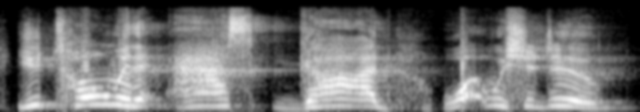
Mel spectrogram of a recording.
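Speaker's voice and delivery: high, loud, slow and insistent; imitating a son pressing his dad; earnest son insisting. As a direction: drive the point home as the impassioned son. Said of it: "He looks me in the eye and says".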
